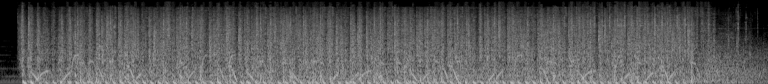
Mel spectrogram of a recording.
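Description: Torrente automatic weapon in the ARC Raiders video game firing one long, loud, sustained burst of rapid, evenly spaced shots for about seven seconds, then stopping abruptly with a short fading tail.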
